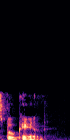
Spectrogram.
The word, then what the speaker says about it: Spokane: It's pronounced Spokane. You did pretty well.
